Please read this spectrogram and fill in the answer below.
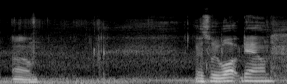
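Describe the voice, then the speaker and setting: The speaker has a Southern US accent. Background noise is noticeable. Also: man. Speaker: homesteader vlogger. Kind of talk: casual walking tour vlog. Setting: outdoors.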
